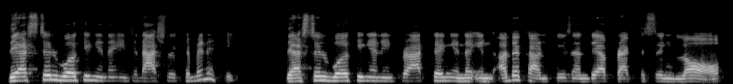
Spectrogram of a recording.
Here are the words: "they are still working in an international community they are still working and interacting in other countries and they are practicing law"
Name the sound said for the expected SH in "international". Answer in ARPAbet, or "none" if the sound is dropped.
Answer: SH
